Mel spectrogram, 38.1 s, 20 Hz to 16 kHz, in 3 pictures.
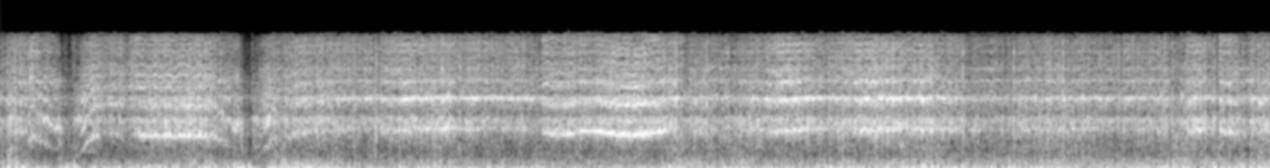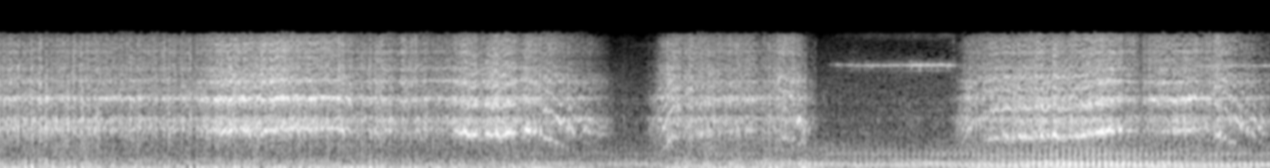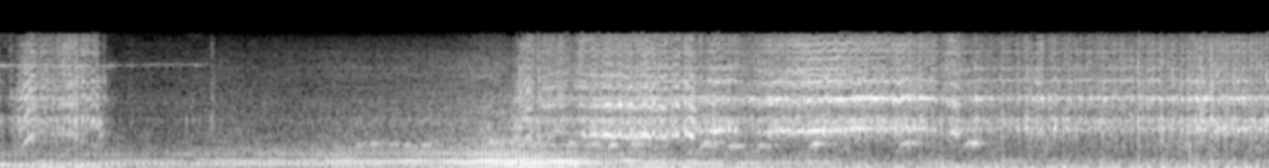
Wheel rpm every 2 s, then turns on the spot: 140, 180, 230, 230, 230, 230, 230, 230, 200, 80, 50, 170, 130, 20, 0, 140, 220, 230, 230.
20-22 26-28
